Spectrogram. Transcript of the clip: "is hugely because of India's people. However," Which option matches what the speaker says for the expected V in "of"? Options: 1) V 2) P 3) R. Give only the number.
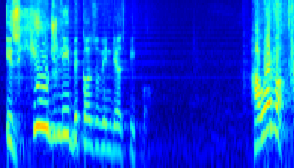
1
